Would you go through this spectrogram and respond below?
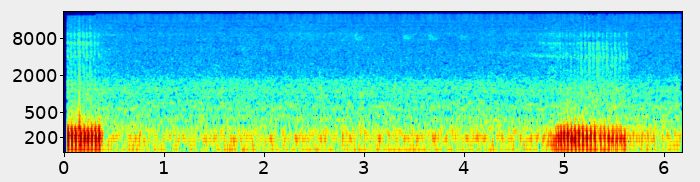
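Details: Shar-pei dog snoring in the morning while asleep: soft, low, buzzing snorts at the start and end, with quiet breathing between them.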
